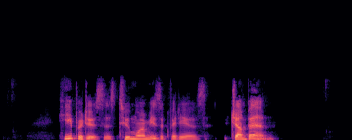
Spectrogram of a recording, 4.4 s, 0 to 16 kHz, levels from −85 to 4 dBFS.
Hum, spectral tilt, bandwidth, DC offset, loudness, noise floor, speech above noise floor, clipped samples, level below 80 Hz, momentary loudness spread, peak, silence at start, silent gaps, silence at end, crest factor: none; -6.5 dB/octave; 7.2 kHz; under 0.1%; -23 LUFS; -69 dBFS; 46 dB; under 0.1%; -60 dBFS; 9 LU; -2 dBFS; 0.75 s; 2.74-2.80 s; 1 s; 24 dB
